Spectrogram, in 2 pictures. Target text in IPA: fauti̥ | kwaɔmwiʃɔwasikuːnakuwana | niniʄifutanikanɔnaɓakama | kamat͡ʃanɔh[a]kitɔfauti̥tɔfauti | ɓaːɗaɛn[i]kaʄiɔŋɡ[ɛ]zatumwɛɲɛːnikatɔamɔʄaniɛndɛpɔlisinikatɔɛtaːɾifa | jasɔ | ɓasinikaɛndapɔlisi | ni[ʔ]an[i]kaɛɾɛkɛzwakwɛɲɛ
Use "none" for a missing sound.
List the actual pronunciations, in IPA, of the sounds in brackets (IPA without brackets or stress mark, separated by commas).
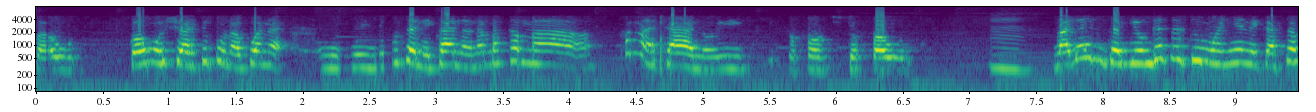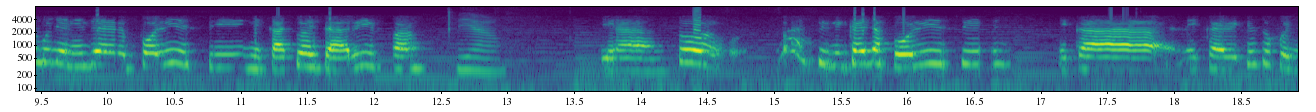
i, i, ɛ, k, i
